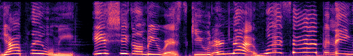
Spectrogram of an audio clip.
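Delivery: building up to a disbelieving yell; rising excited disbelief. Real, not acted. Vlogger on the edge of her seat, climbing to a shout. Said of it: "I'm on the edge of my seat".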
